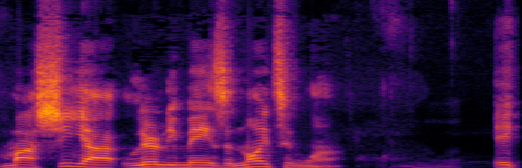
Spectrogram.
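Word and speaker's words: משיח: says in the Torah and the Tanakh commonly pronounced Mashiach literally means anointed one.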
